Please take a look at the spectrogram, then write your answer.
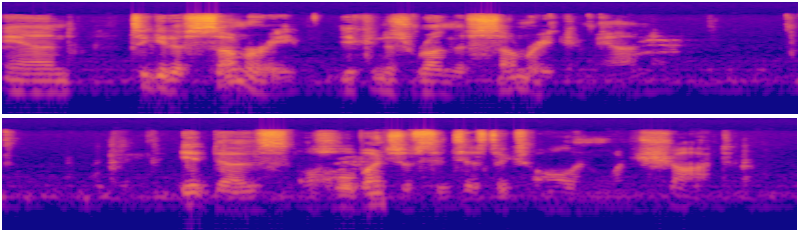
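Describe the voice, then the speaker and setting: A man speaks at a moderate pace, leaving long pauses often. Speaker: statistics instructor. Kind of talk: tutorial.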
